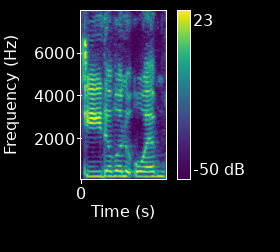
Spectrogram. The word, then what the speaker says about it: tomb: TOMB इसे tomb TOOM tomb pronounce करना है।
